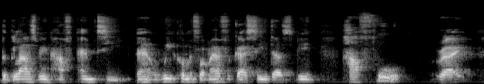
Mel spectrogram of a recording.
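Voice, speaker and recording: At a moderate pace, a man talks in a monotone, flat intonation at medium pitch. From Nigeria. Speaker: attorney and author. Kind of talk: interview.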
